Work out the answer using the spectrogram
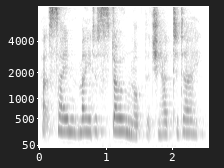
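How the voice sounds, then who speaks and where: A woman's voice: fairly high pitch, fairly even intonation, moderate pace, a little mellow, natural voice. A woman playing an anxious but determined young escort in an intimate, conversational audio drama monologue. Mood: shaken, sombre. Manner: confiding, conversational.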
